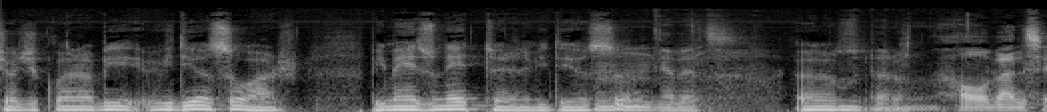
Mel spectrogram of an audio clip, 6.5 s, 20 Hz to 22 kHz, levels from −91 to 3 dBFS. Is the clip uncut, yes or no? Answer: yes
